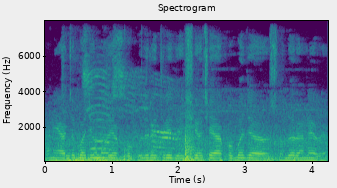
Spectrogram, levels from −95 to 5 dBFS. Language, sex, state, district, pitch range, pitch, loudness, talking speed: Gujarati, male, Gujarat, Gandhinagar, 135-140 Hz, 140 Hz, -18 LUFS, 155 wpm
